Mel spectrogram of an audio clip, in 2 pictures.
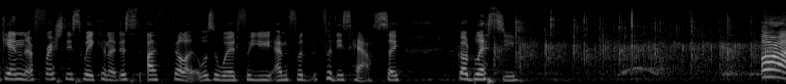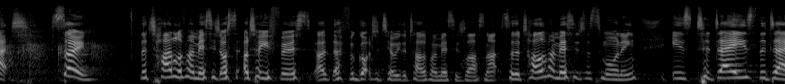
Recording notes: Saturday morning message from Confidence Women's Conference 2019.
